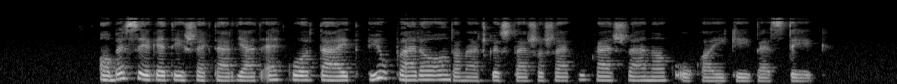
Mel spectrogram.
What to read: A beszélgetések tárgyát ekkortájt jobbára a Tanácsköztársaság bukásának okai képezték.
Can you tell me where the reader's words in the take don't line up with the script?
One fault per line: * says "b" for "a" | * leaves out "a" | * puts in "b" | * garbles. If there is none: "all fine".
all fine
